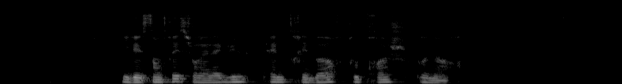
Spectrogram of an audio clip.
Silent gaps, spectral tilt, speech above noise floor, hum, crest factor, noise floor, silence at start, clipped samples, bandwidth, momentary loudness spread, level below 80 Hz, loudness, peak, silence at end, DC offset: none; -5.5 dB/octave; 42 dB; none; 22 dB; -86 dBFS; 1.2 s; under 0.1%; 11.5 kHz; 9 LU; -68 dBFS; -45 LUFS; -24 dBFS; 1.6 s; under 0.1%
